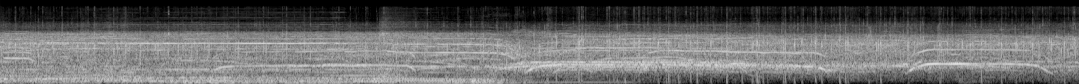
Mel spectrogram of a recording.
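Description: A live band plays over a cheering audience, and the music stops about halfway through, with one last low note dying out about a second later. The crowd then keeps cheering and whooping, with many short rising-and-falling calls over a steady noise of voices.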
